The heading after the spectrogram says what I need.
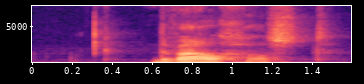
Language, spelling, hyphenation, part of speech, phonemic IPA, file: Dutch, dwaalgast, dwaal‧gast, noun, /ˈdʋaːl.ɣɑst/, Nl-dwaalgast.ogg
- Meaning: vagrant (animal occurring outside its species' usual range), usually a vagrant bird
